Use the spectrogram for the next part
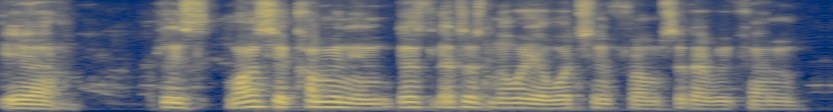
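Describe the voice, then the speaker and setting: Easygoing Nigerian man, mellow voice. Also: medium pitch, poor audio. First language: Igbo. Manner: unhurried, many fillers and pauses. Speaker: live stream host. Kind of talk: casual live stream chat with viewers.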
